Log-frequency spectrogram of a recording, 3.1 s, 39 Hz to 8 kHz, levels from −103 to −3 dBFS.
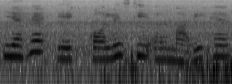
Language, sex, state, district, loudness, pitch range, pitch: Hindi, female, Punjab, Fazilka, -15 LUFS, 170-230 Hz, 195 Hz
